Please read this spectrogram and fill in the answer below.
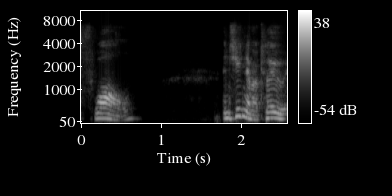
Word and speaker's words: thwall: of northeast yorkshire slang i think it's spelt t h w a double l so it's not foul it's thwall and she'd have a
